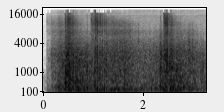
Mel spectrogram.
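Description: Airstrikes over Gaza in an Israeli aerial assault: a continuous, loud wash of deep rumbling blasts, with a heavy swell near the start and another strong surge toward the end, no voices.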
